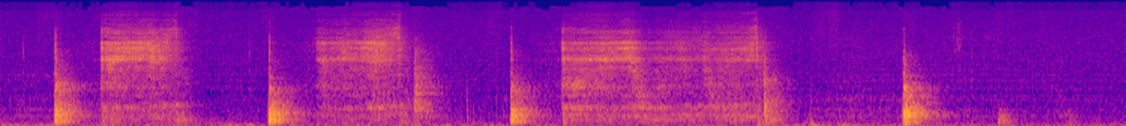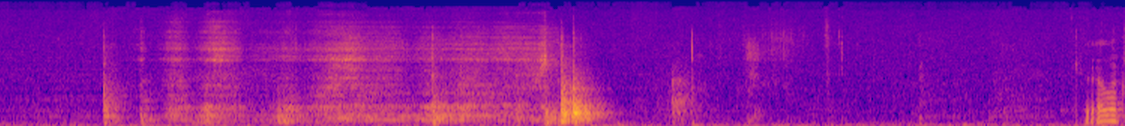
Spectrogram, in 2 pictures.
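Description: Hand plane shaving a wooden spokeshave body in repeated strokes, each a breathy rasping swipe followed by pauses, close and fairly loud, with a few brief knocks between passes.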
